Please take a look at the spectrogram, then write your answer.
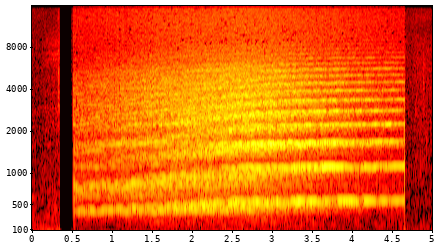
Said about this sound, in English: We're going to end it with sirens again.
